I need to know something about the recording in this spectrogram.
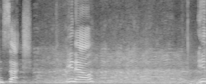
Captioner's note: laughter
